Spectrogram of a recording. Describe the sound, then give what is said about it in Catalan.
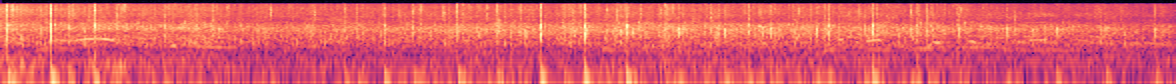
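A crowd claps steadily throughout, thanking the festival committee and town council at the opening of a ten-day town festival; a dense, sustained wash of applause with sharp individual hand claps popping out, moderately loud and continuous for several seconds. “Un fort aplaudiment.”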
